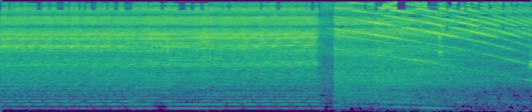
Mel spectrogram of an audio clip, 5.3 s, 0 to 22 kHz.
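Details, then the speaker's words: Bosch AHS 40-24 hedge trimmer, bare motor started directly with a screwdriver bypassing the safety switch to rule out electrical fault: steady high whine runs evenly, then cuts off and winds down smoothly; motor works with only slight brush sparking. "Okay, so it does work. There's a tiny bit of sparking."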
